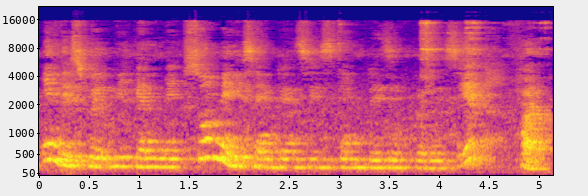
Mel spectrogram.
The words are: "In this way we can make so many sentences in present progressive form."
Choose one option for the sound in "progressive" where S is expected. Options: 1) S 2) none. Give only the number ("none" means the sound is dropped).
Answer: 2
